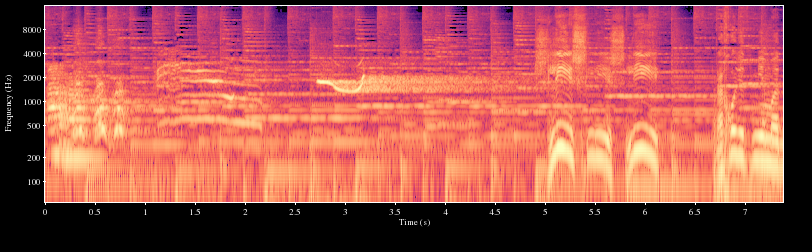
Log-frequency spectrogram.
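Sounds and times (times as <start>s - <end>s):
speech: 0.0s - 0.7s, 5.0s - 7.3s
cat meowing: 0.0s - 4.9s.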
